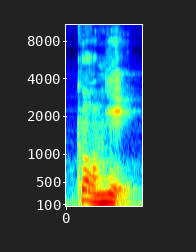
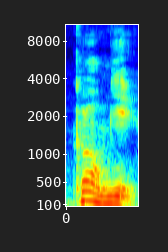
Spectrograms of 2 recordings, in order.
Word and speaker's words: Cormier: To be noted, Cormier is also a French name which should be pronounced Cormier Cormier.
